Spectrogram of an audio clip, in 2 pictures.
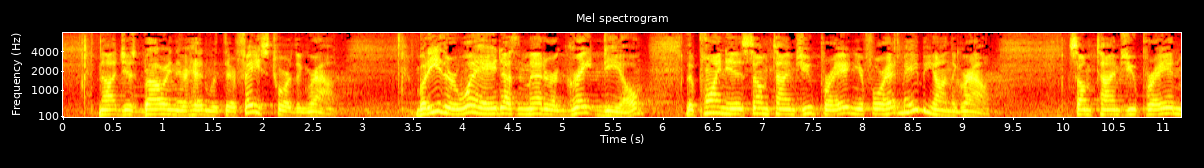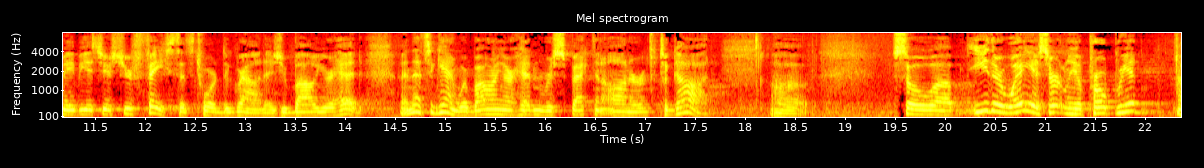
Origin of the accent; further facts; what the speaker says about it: Wisconsin, United States; Where I grew up in Wisconsin, it was Amen.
